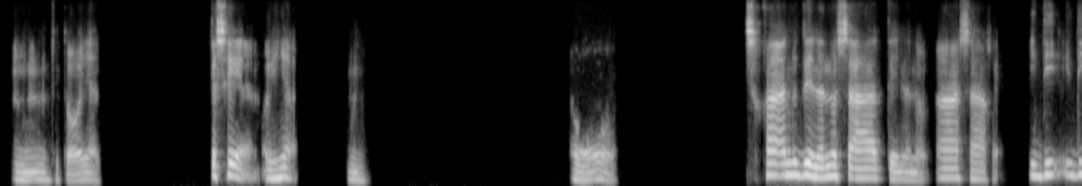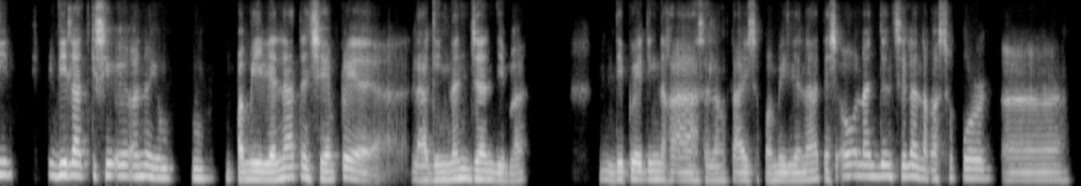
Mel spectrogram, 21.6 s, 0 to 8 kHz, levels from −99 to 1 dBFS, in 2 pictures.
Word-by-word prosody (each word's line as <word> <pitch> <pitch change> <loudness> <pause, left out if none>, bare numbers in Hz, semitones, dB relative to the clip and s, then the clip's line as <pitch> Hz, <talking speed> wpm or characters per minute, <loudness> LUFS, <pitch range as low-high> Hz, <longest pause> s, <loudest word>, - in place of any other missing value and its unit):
Mm, 120 0 -2
totoo 105 -2 -4
'yan. 115 -2 -5 1.1
Kasi 180 0 +7 0.2
ayun 140 +1 +1
nga - - -5 0.6
hmm. 110 -3 -6 2.0
Oo. 120 -3 -3 1.3
Tsaka 190 -1 +5
ano 195 - +6
din, 185 -3 +7
ano 165 +3 +5
sa 150 -4 +4
atin 130 -4 -3
ano, 115 -3 -7
ah, 150 0 +3
sa 130 -4 -2
aki - - -17 0.4
hindi 185 +3 +2 0.2
hindi 195 +1 -1 0.5
hindi 190 +1 +4
lahat 185 -1 +3
kasi, 185 +2 +5
eh, 180 0 0
ano, 170 0 0
yung 150 -1 -1
p 145 0 -30 0.4
pamilya 125 0 +4
natin, 165 +1 0
siyempre, 130 +2 +2
ah, - - -16
laging 120 0 -2
nandiyan, 135 -2 +2
'di 115 - 0
ba? 110 +1 -7 0.8
Hindi 130 -1 -4
pwedeng 130 -1 0
nakaasa 120 -2 -4
lang 110 +1 -7
tayo 115 -1 -2
sa 115 +3 -6
pamilya 115 +1 -3
natin, 130 +1 -5 0.2
oo, 180 +1 -2
nandiyan 175 0 -1
sila 170 0 -1
naka-support. 145 0 -5
Ah, 115 0 -7
130 Hz, 135 wpm, -21 LUFS, 120-165 Hz, 2.0 s, Kasi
